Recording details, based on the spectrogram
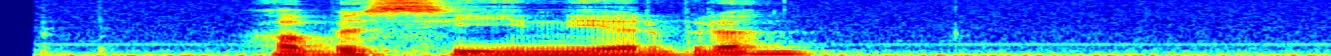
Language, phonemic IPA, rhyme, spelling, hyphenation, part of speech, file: Norwegian Bokmål, /abəˈsiːnɪərbrœn/, -œn, abessinierbrønn, ab‧es‧si‧ni‧er‧brønn, noun, Nb-abessinierbrønn.ogg
- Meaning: a tube well (a well in which a stainless steel tube is bored directly down into an aquifer)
